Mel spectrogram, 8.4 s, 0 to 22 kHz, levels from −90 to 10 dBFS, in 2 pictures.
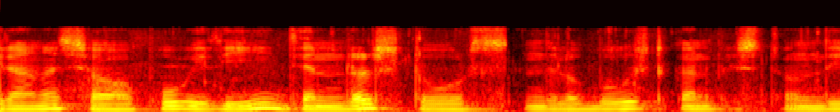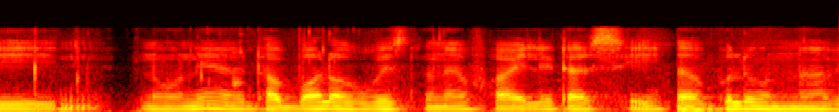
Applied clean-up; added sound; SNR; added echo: none; Chewing, mastication; 15 dB; none.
